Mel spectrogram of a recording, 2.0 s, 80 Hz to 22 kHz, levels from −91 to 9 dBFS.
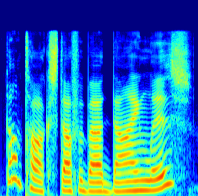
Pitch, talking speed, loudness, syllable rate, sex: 215 Hz, 180 wpm, -14 LUFS, 4.3 syllables/s, female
